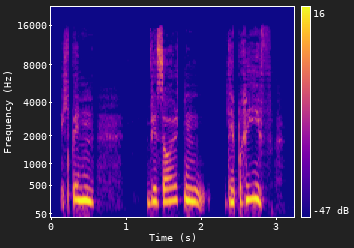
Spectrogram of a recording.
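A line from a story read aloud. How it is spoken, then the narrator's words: Stammering woman. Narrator (German): stotterte sie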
